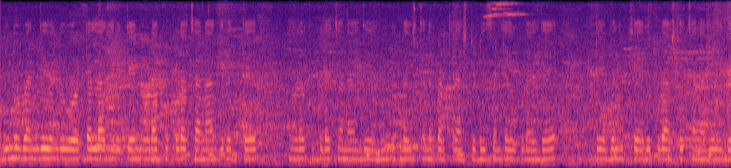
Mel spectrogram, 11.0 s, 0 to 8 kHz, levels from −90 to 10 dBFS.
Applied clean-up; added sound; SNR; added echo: none; none; none; none.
